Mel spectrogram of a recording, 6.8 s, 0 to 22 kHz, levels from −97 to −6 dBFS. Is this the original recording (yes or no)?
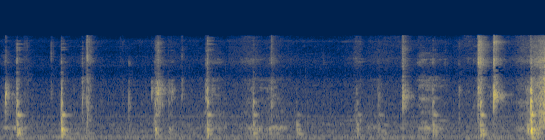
yes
